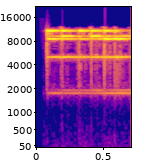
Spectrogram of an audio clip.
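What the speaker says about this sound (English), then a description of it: "got some bells ringing" Bright electronic bell alert rings on a trading platform, a loud, rapid repeating chime pattern of high metallic tones, close and alone for under a second.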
